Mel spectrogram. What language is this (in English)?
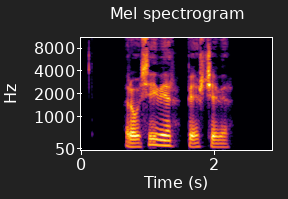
Mari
